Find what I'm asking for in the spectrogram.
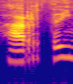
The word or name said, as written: jardin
